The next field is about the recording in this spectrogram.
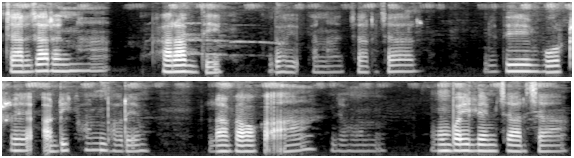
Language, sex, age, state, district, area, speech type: Santali, female, 30-45, West Bengal, Bankura, rural, spontaneous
